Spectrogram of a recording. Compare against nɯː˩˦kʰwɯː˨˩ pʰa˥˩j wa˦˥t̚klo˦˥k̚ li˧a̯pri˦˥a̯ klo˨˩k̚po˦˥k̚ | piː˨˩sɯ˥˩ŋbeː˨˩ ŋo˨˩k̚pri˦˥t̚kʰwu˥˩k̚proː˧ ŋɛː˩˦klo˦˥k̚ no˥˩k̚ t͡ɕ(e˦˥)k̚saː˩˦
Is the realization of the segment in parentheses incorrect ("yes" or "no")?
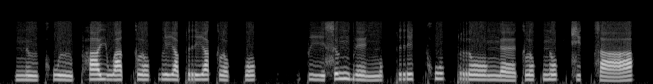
no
